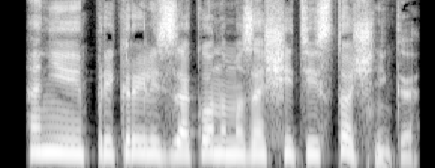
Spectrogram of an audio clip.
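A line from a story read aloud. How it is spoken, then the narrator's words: Irritated. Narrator (Russian): раздраженно сказала Голли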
